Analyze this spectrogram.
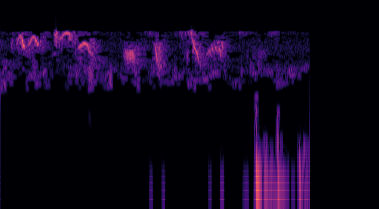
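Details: Caged white-eye singing loudly and clearly, with varied phrases in xiaoxu, swallow-call and sparrow-joy styles; quick high chirping warble lasting about two seconds, brief low thumps near the end before sudden silence.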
